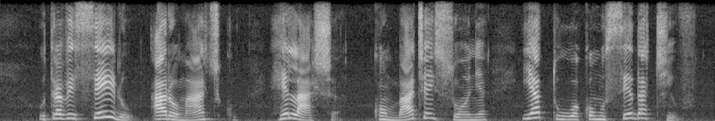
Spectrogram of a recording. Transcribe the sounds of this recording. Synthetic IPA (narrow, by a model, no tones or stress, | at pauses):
ʊt̪ɾavesejɾʊ | aɾomat͡ʃi̥kʊ | helaʃɐ | kõbat͡ʃɪɐĩsõniɐ | ɪat̪uɐkõmʊsed̪at͡ʃivʊ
